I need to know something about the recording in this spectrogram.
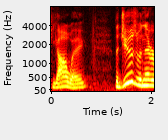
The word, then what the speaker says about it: Yahweh: In the original meaning of that, they actually had a name for God, which we often, as most people think, was pronounced Yahweh.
